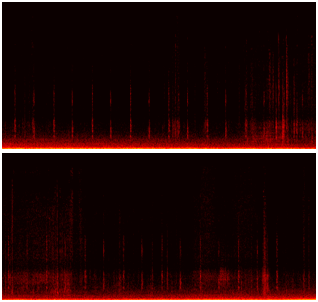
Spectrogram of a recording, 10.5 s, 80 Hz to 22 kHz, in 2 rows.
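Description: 2017 BMW X6 M driving on the road, a steady low engine rumble with tire and wind noise from inside the cabin, and a rising tone near the end as the engine climbs toward a gear change.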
